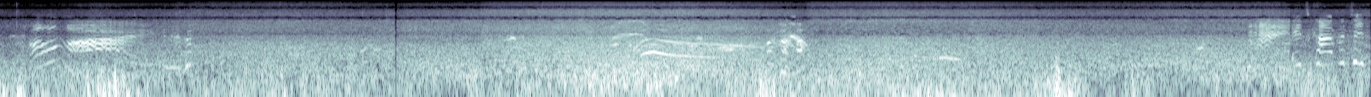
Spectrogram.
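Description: Ocean-like waves wash onto the shore at Neshotah Beach on Lake Michigan in Two Rivers, Wisconsin, a steady rushing surf with wind noise and people talking over it.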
